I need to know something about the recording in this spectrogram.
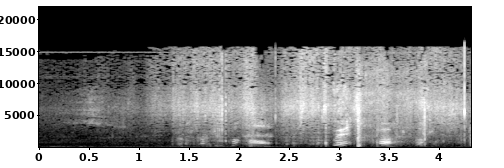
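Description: A person falling and tumbling down a grassy slope close to the microphone: grass rustling and scuffing, short wordless cries and grunts, and a sharp thud about three seconds in. It starts about a second in.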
